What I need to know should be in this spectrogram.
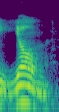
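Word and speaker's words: יוֹם: Repeat after me, yom.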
